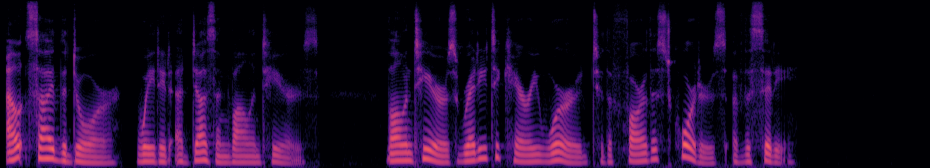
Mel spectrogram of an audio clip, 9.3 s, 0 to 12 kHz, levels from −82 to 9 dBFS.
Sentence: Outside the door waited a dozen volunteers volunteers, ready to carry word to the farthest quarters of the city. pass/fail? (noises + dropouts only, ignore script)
pass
